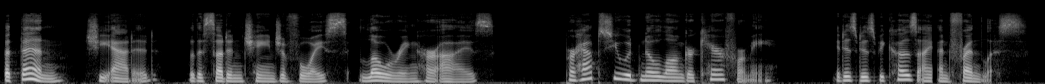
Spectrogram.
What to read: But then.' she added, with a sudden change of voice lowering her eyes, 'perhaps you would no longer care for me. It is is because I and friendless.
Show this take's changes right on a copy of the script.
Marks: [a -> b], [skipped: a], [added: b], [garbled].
But then.' she added, with a sudden change of voice lowering her eyes, 'perhaps you would no longer care for me. It is is because I and friendless.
